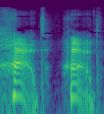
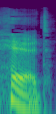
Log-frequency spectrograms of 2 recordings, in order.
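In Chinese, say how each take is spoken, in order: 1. 这个元音发音时，嘴巴张开较宽。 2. 这个元音发音时，嘴巴张开较窄。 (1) "不要念成head 嘴型就太大了" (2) "也是小a"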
